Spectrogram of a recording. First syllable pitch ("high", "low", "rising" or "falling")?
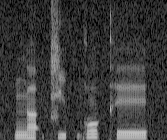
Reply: low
